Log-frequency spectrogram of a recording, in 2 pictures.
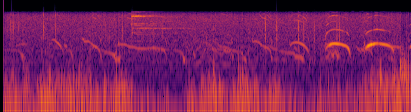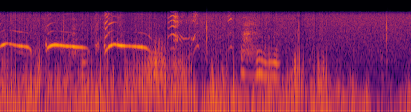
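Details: Four-week-old Labrador Retriever puppies whining together: a run of high, whistled, arching whines, each rising then falling, repeated several times a second over a steady low rumble and shuffling.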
